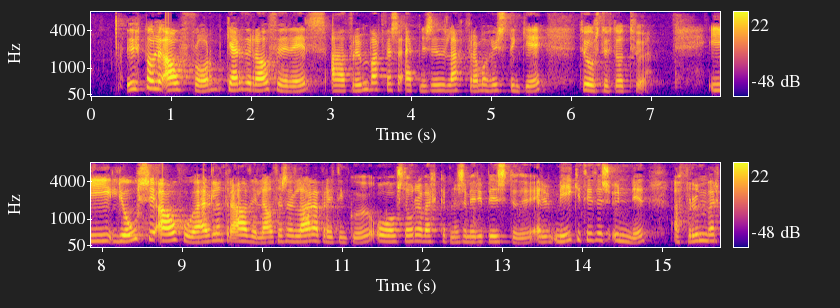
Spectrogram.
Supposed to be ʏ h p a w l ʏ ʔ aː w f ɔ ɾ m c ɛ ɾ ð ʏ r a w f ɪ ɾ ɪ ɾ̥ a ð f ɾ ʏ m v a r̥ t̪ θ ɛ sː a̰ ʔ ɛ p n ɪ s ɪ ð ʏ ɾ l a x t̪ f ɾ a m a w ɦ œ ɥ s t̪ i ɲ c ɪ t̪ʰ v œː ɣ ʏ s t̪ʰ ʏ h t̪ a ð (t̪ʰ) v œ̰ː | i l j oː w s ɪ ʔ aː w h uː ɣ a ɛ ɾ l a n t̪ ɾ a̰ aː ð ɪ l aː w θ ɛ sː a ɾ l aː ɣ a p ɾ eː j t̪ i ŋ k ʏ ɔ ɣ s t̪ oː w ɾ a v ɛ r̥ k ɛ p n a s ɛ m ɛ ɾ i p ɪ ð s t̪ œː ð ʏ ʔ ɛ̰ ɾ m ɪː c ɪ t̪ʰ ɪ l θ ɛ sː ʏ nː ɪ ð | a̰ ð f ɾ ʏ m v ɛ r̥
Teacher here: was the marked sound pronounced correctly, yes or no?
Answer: yes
